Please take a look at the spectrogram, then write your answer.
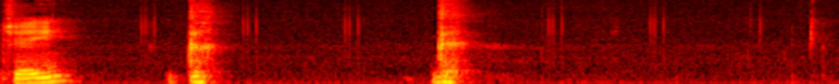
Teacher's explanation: back of the throat again for the g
